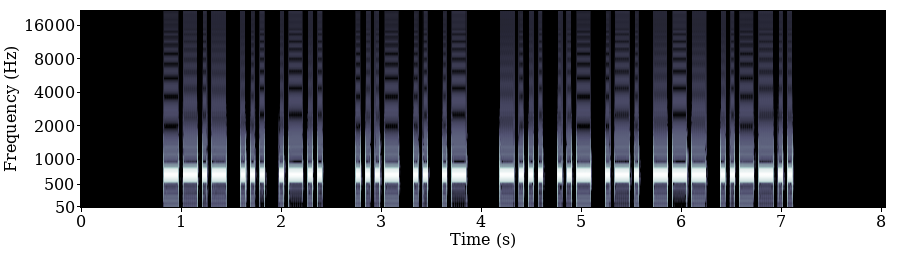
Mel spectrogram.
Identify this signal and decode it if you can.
Morse code, heard as a keyed tone, about 25 wpm, 700 Hz. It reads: QSL VIA BURO?
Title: Common QSO Phrases 25wpm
